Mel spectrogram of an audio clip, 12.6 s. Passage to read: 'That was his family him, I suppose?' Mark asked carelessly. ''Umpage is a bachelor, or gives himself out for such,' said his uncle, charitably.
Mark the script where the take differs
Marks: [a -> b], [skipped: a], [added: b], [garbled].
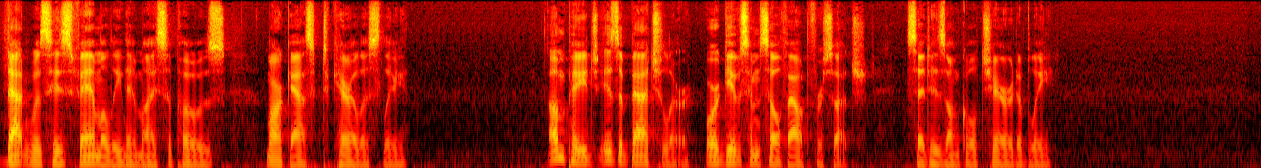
'That was his family him, I suppose?' Mark asked carelessly. ''Umpage is a bachelor, or gives himself out for such,' said his uncle, charitably.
